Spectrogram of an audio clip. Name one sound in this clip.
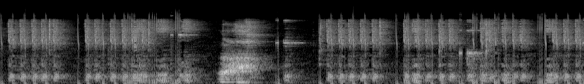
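Rapid electronic laser zaps buzz from a retro video game.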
